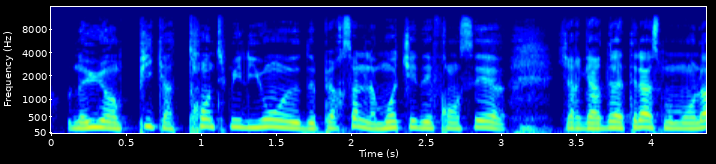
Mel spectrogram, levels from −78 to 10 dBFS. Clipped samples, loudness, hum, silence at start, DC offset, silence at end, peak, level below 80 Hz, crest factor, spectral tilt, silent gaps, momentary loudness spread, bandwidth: under 0.1%; -32 LUFS; none; 0.1 s; under 0.1%; 0 s; -16 dBFS; -58 dBFS; 16 dB; -5.5 dB/octave; none; 6 LU; 12.5 kHz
